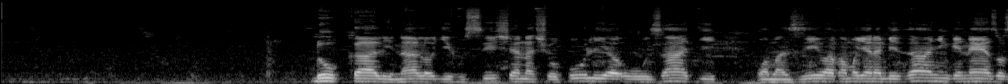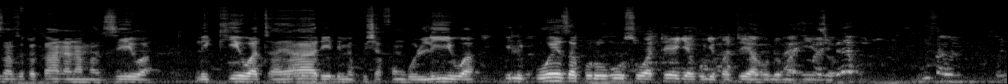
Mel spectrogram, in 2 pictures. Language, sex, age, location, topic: Swahili, male, 18-24, Dar es Salaam, finance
